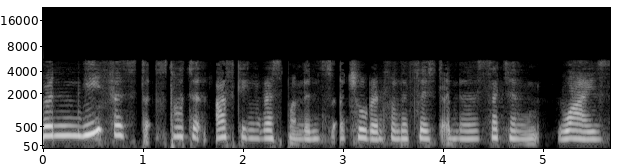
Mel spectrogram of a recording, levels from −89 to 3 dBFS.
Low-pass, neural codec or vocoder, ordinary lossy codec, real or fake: 5.4 kHz; codec, 44.1 kHz, 2.6 kbps, DAC; AAC, 32 kbps; fake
